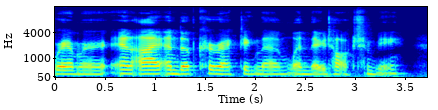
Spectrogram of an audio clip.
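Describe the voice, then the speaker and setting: A woman mumbles. Her pace is fairly slow. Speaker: student. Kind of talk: monologue. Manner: mumbling; casual.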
